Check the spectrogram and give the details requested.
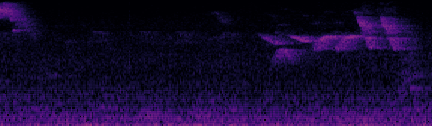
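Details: Two captive young blue-black grassquits, just separated by their keeper, give a brief high note at the start, then a burst of thin, high, buzzy chirps in the last second and a half over a low steady rumble.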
